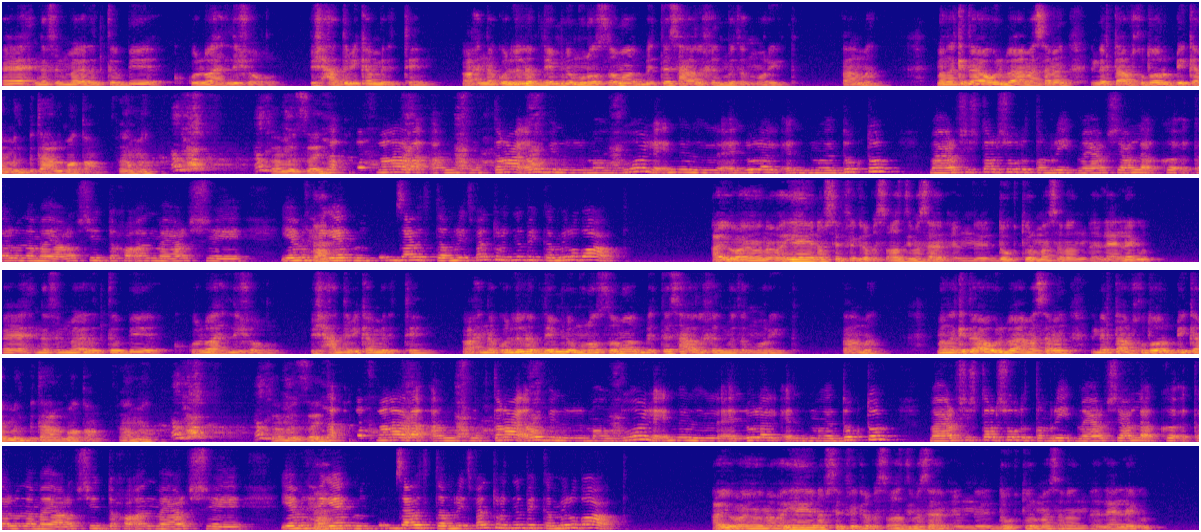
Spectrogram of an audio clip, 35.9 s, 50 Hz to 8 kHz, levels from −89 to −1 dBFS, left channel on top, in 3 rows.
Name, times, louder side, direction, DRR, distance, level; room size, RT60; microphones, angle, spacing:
voice 1, 0.0-1.6 1.9-2.7 3.1-4.3 4.6-7.8 8.4-8.8 9.4-13.5 14.7-15.2 27.0-27.3 31.0-35.4, equal, 75° left, 0.7 m, -25 dB
sound 1, 13.2-17.6 18.0-18.2, equal, 20° left, 1.0 m, -36 dB
voice 2, 15.7-20.9 21.2-26.4 26.7-30.1, right 2 dB, 30° right, 0.5 m, -30 dB
2.6 x 2.0 x 2.7 m
head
